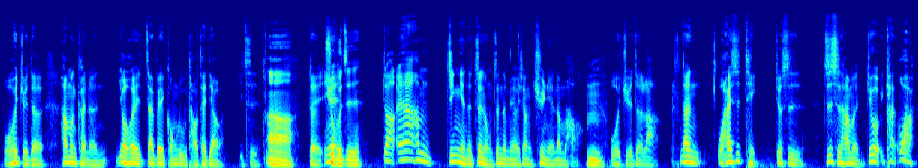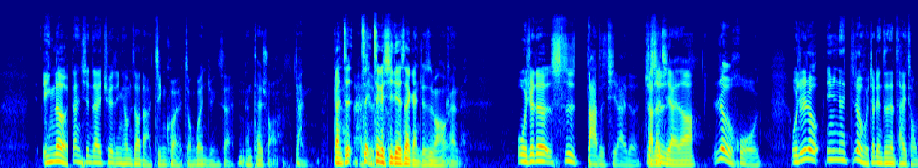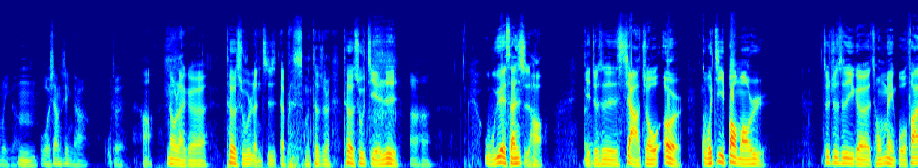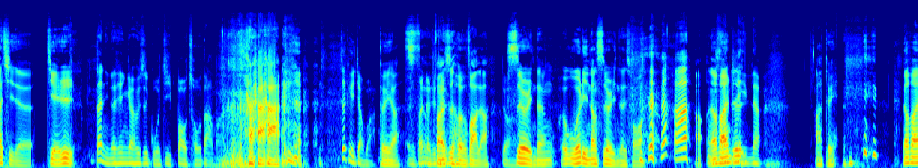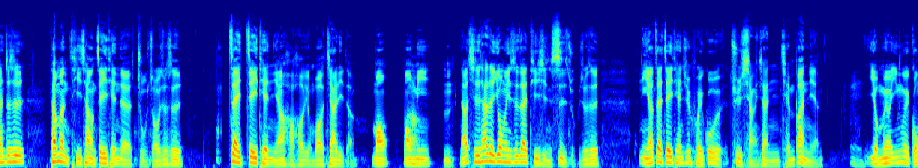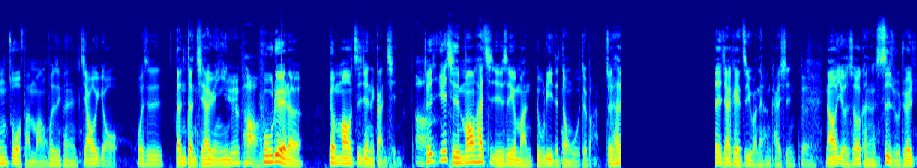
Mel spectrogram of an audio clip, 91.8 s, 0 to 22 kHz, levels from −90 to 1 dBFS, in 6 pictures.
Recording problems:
audio cutting out; at 1:27 for 1.5 s

